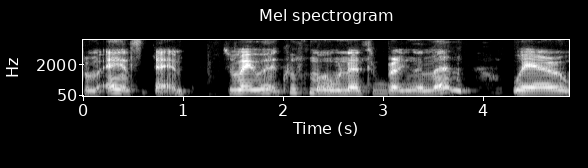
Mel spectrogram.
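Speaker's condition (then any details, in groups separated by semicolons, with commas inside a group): Cerebral palsy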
